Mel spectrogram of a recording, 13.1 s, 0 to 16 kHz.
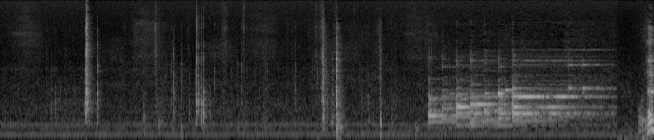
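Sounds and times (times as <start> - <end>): low electrical hum: 0.0 - 13.0
clicks and knocks of handling: 2.8 - 8.0.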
